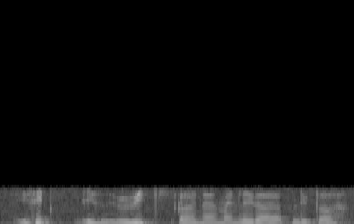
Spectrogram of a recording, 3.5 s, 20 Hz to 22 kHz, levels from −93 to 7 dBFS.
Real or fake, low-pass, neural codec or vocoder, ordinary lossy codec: real; 3.6 kHz; none; none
